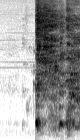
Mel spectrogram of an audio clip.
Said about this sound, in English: Jealous coughing.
